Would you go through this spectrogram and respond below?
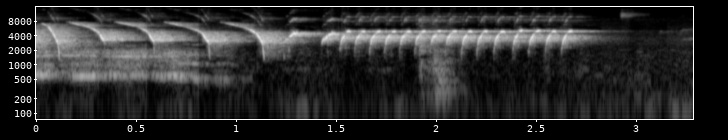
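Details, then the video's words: Canary singing vigorously, used as a lure song for other canaries: four or five sharp descending whistled sweeps lead into a long, rapid, buzzy high roll that lasts over a second before fading to silence. "suara burung kenari gacor"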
